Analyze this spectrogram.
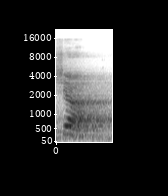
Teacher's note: इसका जब उच्चारण करते हैं तो हमारी जिह्वा जो है तलवा को स्पर्श करती है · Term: तालवी श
